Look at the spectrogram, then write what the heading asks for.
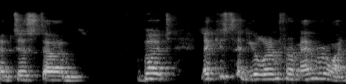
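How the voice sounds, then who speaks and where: Speaking at a moderate pace with a Spanish accent, a woman keeps her intonation fairly even. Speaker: real estate educator. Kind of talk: podcast interview.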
